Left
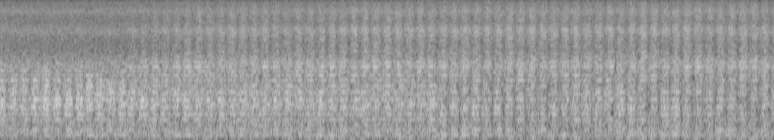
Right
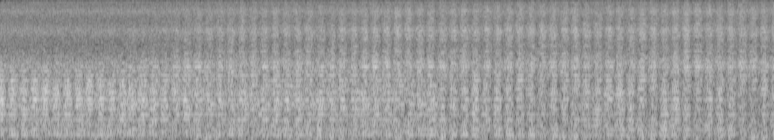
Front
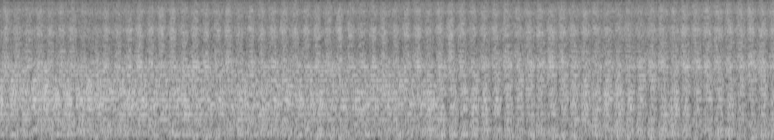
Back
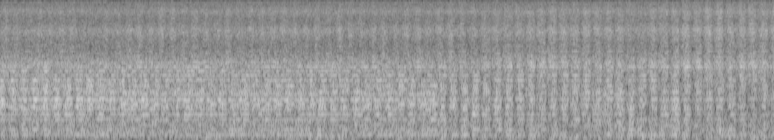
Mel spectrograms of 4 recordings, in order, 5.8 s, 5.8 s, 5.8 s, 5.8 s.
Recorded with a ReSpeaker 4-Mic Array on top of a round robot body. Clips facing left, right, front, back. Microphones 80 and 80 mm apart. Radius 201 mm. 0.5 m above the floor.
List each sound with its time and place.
Only background noise.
